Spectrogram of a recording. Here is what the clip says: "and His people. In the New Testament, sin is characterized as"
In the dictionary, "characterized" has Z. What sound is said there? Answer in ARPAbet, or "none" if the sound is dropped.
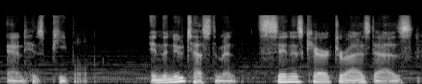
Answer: Z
